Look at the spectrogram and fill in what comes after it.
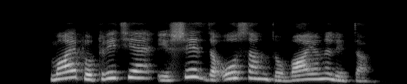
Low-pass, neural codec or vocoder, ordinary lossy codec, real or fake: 7.2 kHz; codec, 24 kHz, 0.5 kbps, DualCodec; none; fake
